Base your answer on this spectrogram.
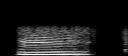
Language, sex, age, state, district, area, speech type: Kannada, female, 45-60, Karnataka, Tumkur, rural, conversation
